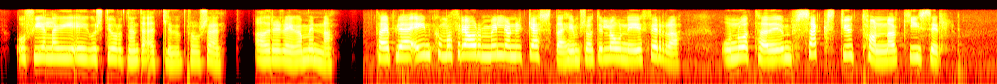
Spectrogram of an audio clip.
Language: Icelandic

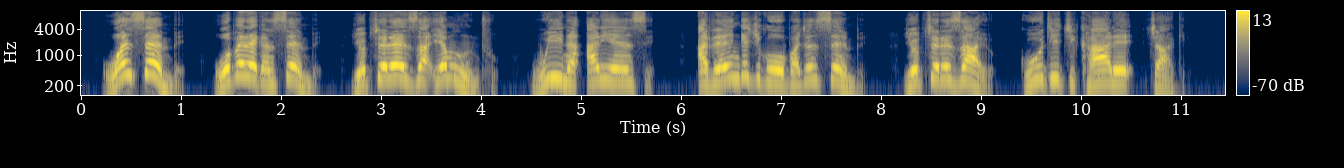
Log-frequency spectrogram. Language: Nyanja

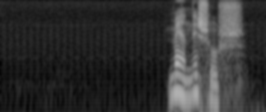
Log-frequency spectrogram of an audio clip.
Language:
Swedish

